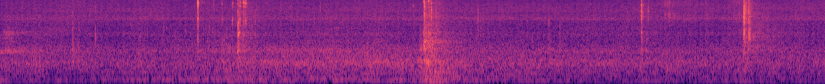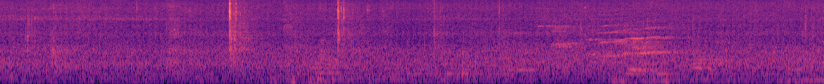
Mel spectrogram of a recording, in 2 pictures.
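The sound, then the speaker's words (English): A door shuts with a single solid thump, followed by a few light clicks and knocks, with faint murmuring voices in the background. “Now that's the door there. I hear it now.”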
